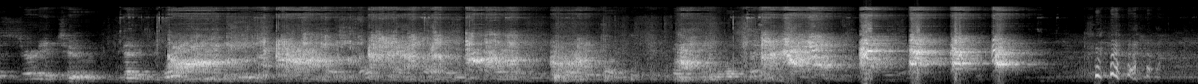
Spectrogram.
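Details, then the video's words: Puppy Guiness barking at his older brother to show who's boss: loud irregular barks and yips through the middle, a burst of short sharp barks near ten seconds, with people talking alongside. "Guiness Gets Vocal"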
